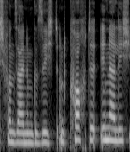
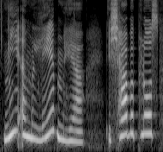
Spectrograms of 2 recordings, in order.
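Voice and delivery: higher, hurried plea to his master; frightened protest; 6 semitones higher than usual. Acted. Servant protesting his innocence to the angry master, voice high and frightened. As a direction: cut off while pleading his innocence.

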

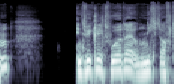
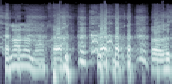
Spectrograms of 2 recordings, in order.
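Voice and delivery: sing-song la la la through a laugh; 8 semitones higher, much slower than usual. Real, not acted. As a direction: toss off a giggly la la la.

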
